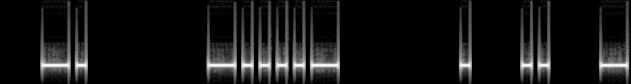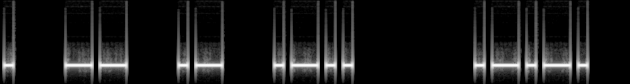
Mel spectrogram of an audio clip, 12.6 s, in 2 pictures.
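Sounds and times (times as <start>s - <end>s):
CW Morse code beeps: 0.4s - 0.9s, 2.1s - 3.4s, 4.6s - 9.9s, 11.1s - 12.2s.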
